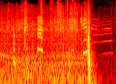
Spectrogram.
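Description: Steady rumbling noise in a parked vehicle with brief bits of voice, broken by one loud thump near the end, after which the sound drops sharply to near quiet.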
